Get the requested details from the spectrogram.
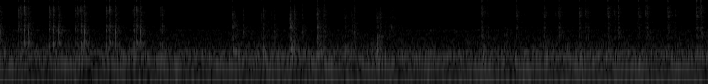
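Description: Long acrylic nails tap and scratch the inside shelves and walls of an empty, hollow, small pink and white plastic mini beauty fridge with its door open. Quick, irregular, bright clicky taps land about three or four per second, with a brief lull near the two-second mark. A steady low hum runs beneath them.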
